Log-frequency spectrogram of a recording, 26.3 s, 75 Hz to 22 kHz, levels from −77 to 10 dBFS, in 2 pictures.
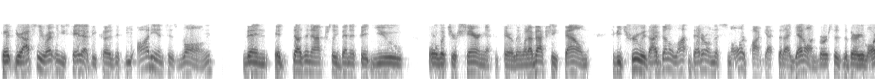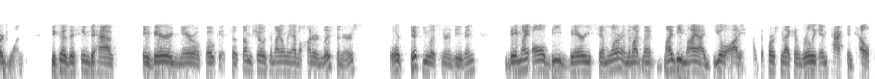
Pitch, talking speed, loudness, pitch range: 125 Hz, 225 wpm, -26 LUFS, 115-135 Hz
